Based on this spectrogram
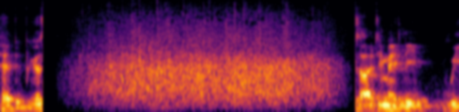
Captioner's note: people clapping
